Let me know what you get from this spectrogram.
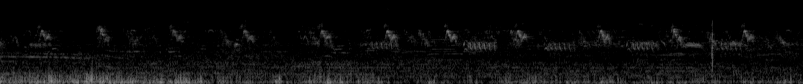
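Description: Birds chirping: short falling chirps repeat about once or twice a second throughout. A low wind rumble on the microphone fades out about three seconds in.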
